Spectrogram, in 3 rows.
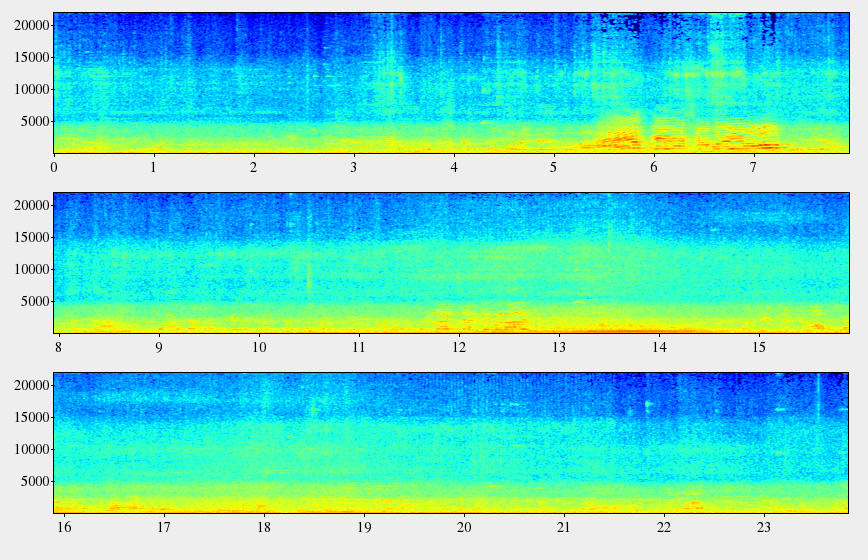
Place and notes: Qingshui St., Tamsui Dist. - Cries the market
Selling chicken sounds, Standing in front of convenience stores, The traffic sounds, Binaural recordings, Zoom H6+ Soundman OKM II
Danshui District, New Taipei City, Taiwan, November 2013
